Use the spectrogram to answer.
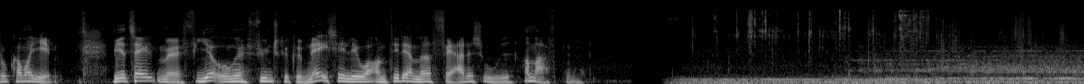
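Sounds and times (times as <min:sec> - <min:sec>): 
speech: 0:00.0 - 0:06.0
keys jangling clamped between fingers: 0:06.6 - 0:10.2.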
